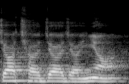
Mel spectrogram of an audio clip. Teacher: च वर्ग च छ ज ञ और य और श का उच्चारण स्थान तालु है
